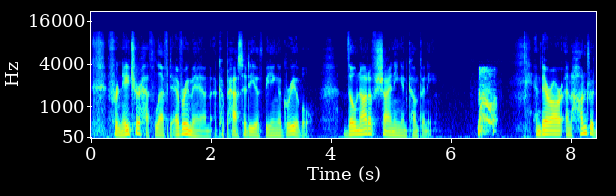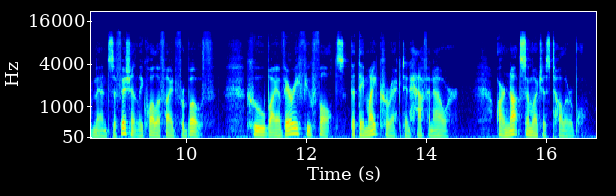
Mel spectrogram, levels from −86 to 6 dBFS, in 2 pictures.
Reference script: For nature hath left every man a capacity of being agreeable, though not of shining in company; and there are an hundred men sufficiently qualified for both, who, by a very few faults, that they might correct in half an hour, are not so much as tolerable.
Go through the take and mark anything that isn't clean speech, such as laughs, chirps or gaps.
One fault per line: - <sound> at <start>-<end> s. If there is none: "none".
- cough at 6.4-6.8 s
